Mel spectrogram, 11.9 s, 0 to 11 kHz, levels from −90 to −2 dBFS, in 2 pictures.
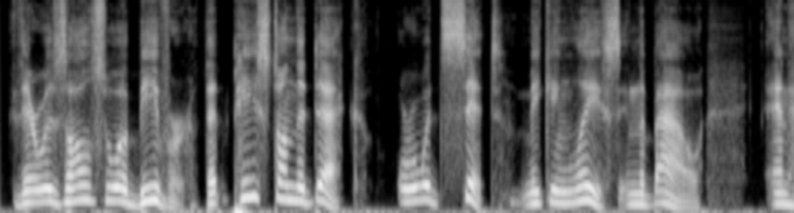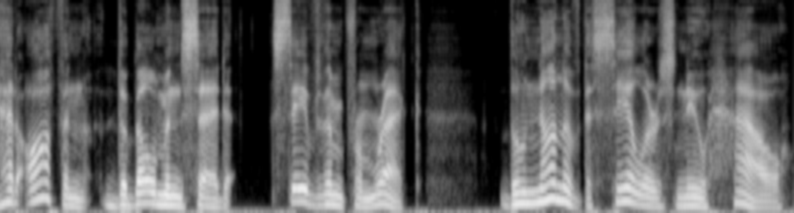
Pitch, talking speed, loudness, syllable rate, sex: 160 Hz, 175 wpm, -17 LUFS, 4.4 syllables/s, male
